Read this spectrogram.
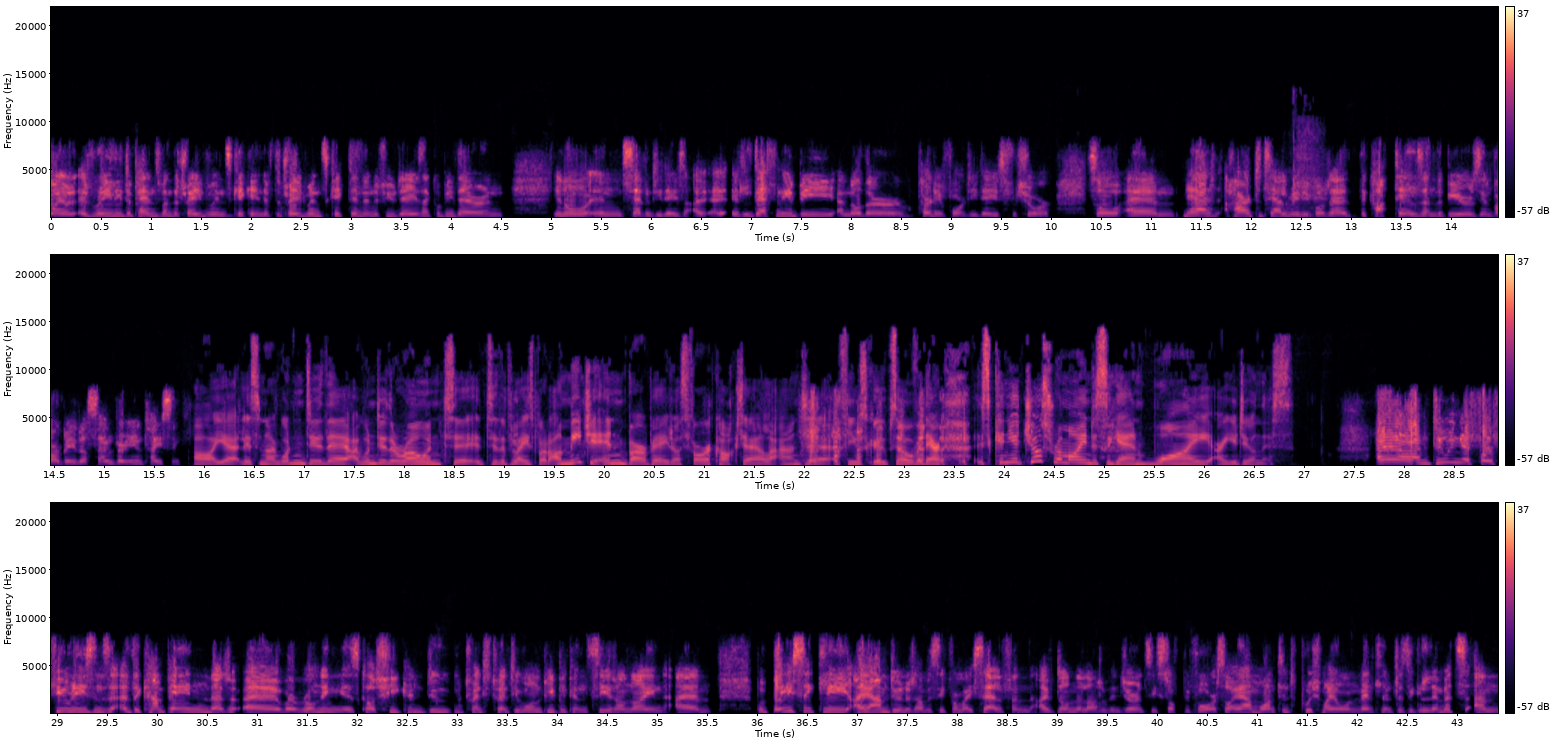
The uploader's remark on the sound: live from her boat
